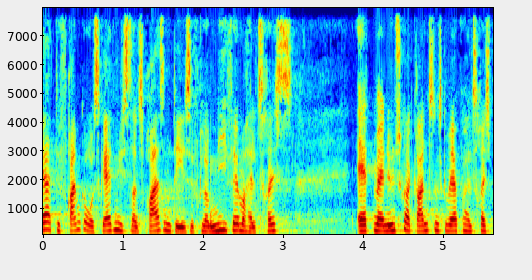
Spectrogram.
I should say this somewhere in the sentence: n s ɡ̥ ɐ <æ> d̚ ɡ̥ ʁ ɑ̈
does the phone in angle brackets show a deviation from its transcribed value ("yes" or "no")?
no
